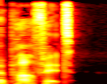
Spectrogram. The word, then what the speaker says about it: Parfitt: Parfait? – No, Parfitt. – Parfitt.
